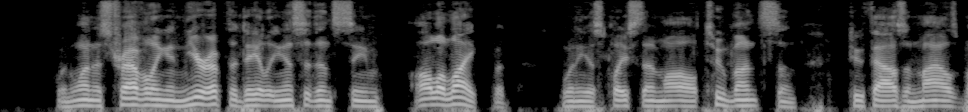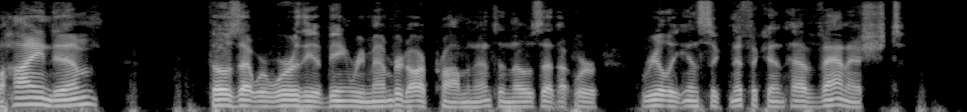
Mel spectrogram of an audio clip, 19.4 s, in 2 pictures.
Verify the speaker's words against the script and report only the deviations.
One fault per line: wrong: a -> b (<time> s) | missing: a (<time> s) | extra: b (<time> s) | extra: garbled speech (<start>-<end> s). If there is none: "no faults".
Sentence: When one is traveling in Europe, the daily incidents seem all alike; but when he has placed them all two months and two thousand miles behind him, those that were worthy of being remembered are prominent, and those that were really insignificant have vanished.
no faults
